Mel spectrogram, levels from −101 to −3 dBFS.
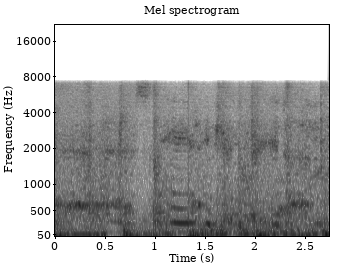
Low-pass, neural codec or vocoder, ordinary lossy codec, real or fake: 7.2 kHz; codec, 24 kHz, 0.9 kbps, WavTokenizer, medium speech release version 2; none; fake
